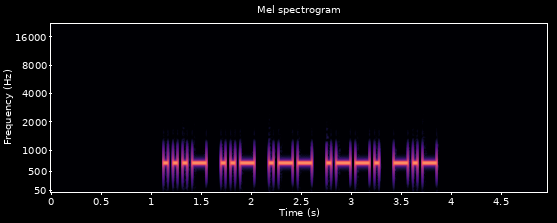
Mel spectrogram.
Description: Morse code, heard as a keyed tone, about 25 wpm, 700 Hz. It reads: VUWPK
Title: Code Groups - 5 Letters - 25wpm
